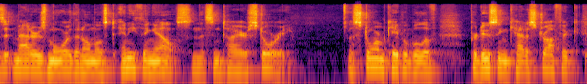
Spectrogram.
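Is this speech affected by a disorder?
No.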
